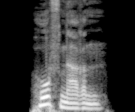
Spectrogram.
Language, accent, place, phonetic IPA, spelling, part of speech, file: German, Germany, Berlin, [ˈhoːfˌnaʁən], Hofnarren, noun, De-Hofnarren.ogg
- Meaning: 1. genitive singular of Hofnarr 2. plural of Hofnarr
